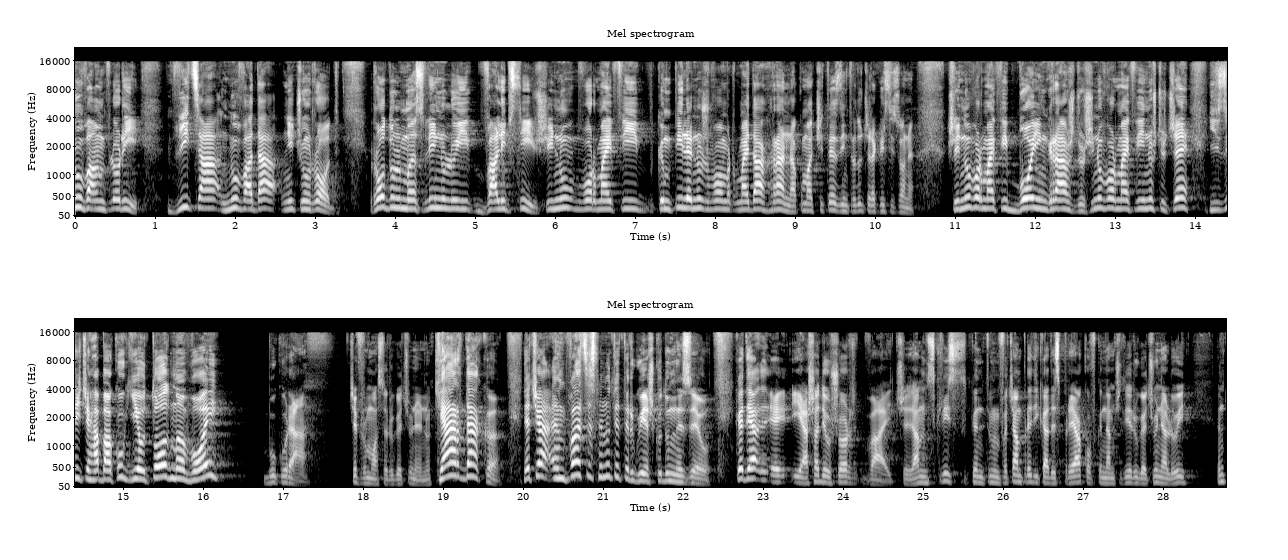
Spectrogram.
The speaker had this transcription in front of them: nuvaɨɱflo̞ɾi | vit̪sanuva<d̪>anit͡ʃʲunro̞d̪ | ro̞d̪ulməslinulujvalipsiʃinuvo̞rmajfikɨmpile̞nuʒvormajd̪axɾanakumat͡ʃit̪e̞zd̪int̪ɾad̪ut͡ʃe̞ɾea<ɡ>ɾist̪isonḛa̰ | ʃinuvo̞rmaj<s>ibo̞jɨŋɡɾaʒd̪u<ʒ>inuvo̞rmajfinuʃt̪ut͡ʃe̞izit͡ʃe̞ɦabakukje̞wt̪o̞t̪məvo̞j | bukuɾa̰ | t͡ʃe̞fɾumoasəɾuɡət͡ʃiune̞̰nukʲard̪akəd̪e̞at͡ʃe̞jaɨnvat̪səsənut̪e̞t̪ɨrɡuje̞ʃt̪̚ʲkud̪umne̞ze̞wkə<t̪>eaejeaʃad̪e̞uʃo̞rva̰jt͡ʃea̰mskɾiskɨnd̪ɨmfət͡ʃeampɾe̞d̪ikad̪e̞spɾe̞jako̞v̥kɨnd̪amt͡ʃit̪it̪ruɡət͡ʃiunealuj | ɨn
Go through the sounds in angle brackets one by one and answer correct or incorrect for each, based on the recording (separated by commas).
correct, incorrect, incorrect, incorrect, incorrect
